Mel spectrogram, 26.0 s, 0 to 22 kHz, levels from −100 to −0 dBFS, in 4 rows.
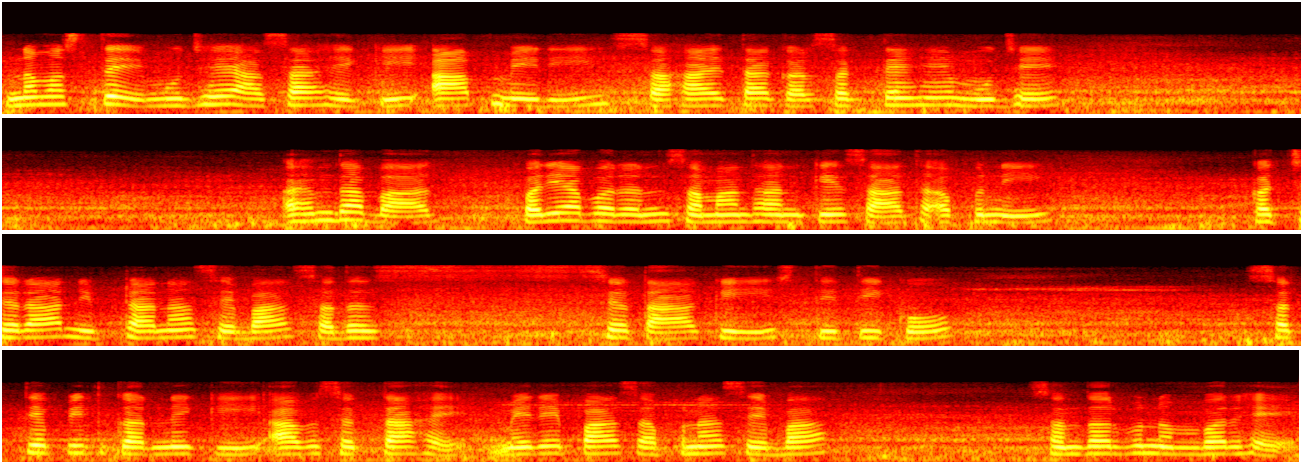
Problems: constant background noise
